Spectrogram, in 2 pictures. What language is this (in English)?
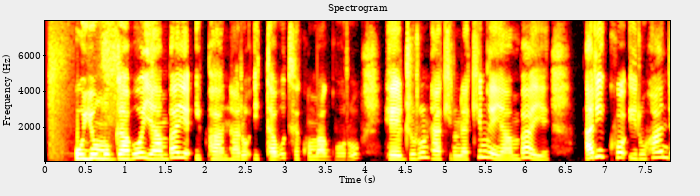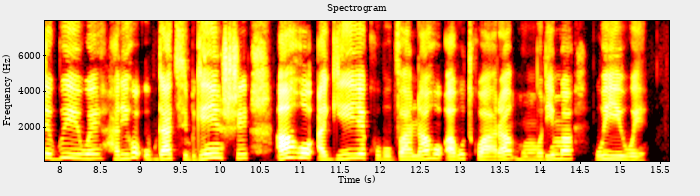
Rundi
